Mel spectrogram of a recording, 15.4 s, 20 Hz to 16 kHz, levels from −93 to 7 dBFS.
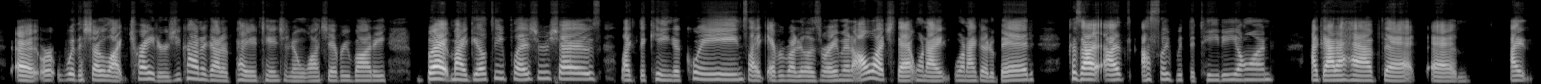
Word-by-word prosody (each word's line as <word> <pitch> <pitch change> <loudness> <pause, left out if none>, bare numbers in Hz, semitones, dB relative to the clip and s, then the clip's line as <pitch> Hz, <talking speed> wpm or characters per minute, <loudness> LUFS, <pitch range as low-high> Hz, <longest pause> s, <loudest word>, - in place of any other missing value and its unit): uh, 195 -3 +5
or 210 - -2
with 230 +1 -6
a - - -6
show 215 -2 -1
like 185 -3 0
Traitors, 250 -9 -2
you 235 - -13
kinda 260 -4 0
gotta 195 -4 -2
pay 205 -1 -4
attention 195 -1 -10
and 175 0 -8
watch 180 +3 -7
everybody, 195 +1 -4 0.4
but 260 0 +10
my 235 -1 +3
guilty 235 +5 -3
pleasure 265 +2 -3
shows, 255 -1 +1 0.2
like 215 -1 -1
the 210 - -7
King 210 -4 -7
of 200 - -5
Queens, 235 -2 -2
like 195 -1 -3
Everybody 195 0 -3
Loves 190 0 -6
Raymond, 200 +2 -2
I'll - - +4
watch 245 -4 +2
that 190 -1 +3
when 205 -2 -7
I 180 0 +2
when 195 -1 -4
I 190 - 0
go 190 -1 -4
to 170 - -7
bed 205 +6 -1 0.3
'cause 275 -2 -3
I 240 -1 +9
I 220 +1 +4 0.2
I - - 0
sleep 240 -1 -8
with 220 - -13
the 175 - -11
TV 220 +1 -9
on, 225 +1 -5 0.4
I 210 - +2
gotta 205 0 +6
have 205 -3 +2
that 190 -3 0 0.2
and 175 -1 -1 0.4
I 200 0 +1
210 Hz, 210 wpm, -24 LUFS, 195-235 Hz, 0.4 s, but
